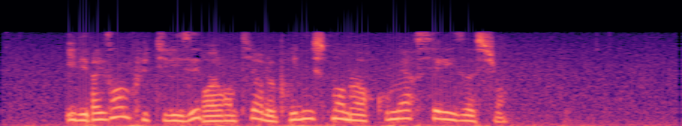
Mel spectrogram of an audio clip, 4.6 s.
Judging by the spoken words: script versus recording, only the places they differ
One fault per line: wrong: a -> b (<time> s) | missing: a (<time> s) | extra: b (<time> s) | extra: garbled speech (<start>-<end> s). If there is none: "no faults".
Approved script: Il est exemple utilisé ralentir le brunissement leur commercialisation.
no faults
